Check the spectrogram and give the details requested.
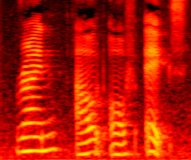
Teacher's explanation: liaison, or the process of words running onto the next word, does not occur in Singlish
